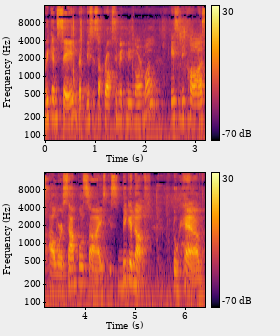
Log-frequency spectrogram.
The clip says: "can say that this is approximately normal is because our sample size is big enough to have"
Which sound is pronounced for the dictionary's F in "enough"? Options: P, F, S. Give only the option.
F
